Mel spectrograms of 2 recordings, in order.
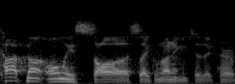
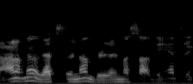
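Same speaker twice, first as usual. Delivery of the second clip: play-acted, very heavy sarcasm, laid on thick; 3 dB quieter than usual. Retelling a reply given to a cop: imitating a super sarcastic reply. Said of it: "some super sarcastic".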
